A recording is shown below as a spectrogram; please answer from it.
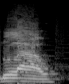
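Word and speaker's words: Bleu: Technically, it's named Blau. B-L-E-U. Ow. Blue, okay. Yeah. Blue. As a kid, I always pronounced it Blue.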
